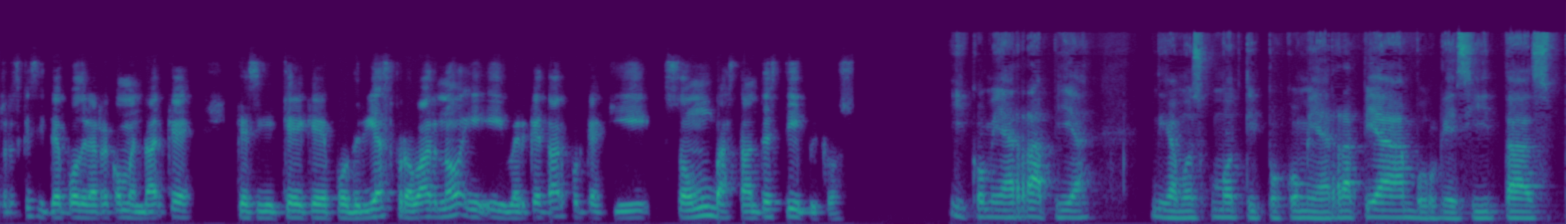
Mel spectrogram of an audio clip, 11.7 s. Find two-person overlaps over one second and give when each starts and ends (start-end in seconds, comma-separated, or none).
none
